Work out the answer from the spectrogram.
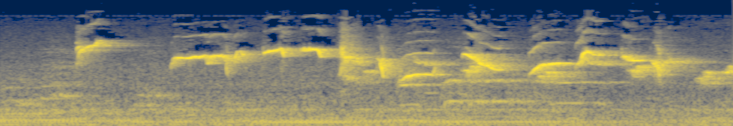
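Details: Oriental magpie-robin singing strongly, played to prompt other magpie-robins to reply; after a short quiet start, bright whistled notes and quick slurred trills follow in a fast varied stream, with downward-sweeping phrases near the end.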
